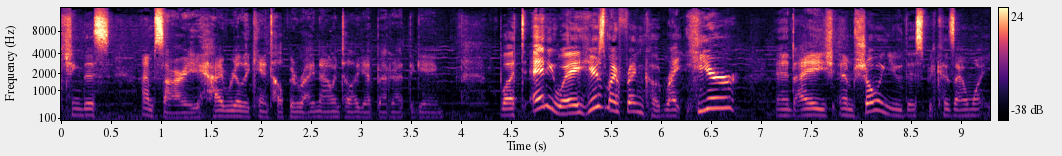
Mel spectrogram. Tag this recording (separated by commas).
Music, Speech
